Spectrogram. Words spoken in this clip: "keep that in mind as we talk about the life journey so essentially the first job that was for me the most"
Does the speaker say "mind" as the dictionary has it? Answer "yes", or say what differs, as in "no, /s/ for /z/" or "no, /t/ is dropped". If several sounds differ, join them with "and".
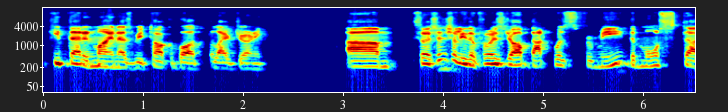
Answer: yes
